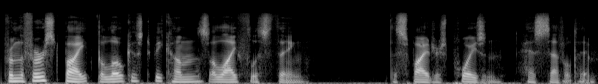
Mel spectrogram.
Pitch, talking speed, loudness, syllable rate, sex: 120 Hz, 160 wpm, -20 LUFS, 5.0 syllables/s, male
